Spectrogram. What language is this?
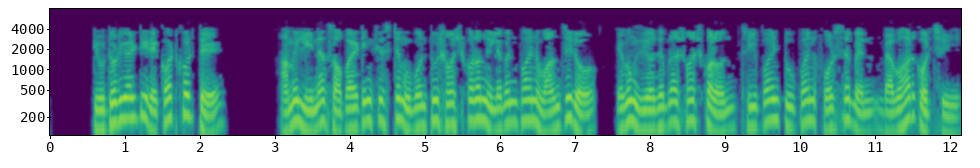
Bangla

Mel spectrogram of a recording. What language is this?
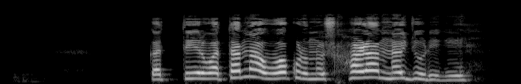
Pashto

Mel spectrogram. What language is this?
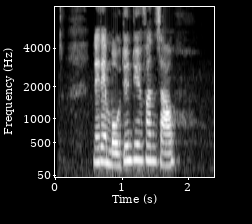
Cantonese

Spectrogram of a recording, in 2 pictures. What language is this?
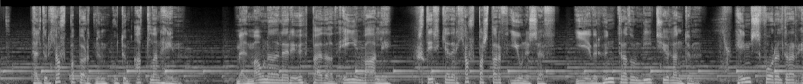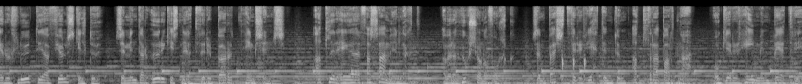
Icelandic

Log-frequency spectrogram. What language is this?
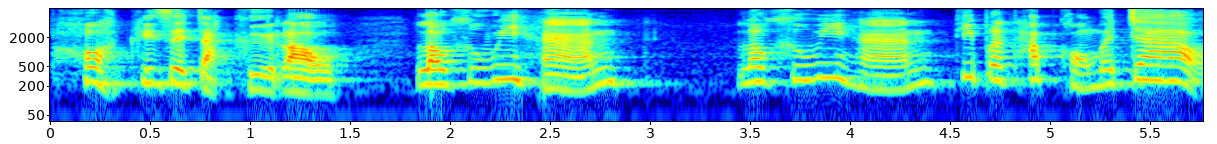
Thai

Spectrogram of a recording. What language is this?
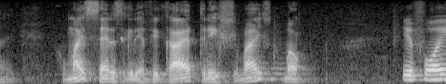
Portuguese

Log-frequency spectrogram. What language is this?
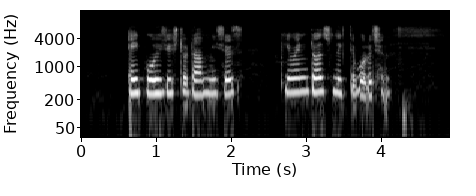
Bangla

